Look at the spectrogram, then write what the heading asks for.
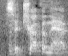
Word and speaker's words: Sotrovimab: How do you pronounce it? Sotrovimab. Yeah, I always mess that up. So Sotrovimab was given EUA, I believe, in May.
